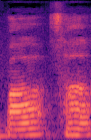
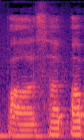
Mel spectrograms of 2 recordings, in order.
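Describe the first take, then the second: First: Said in the usual way. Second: The third পা cut short and not fully sounded; পা said shortened in rhythm; clipped syllable. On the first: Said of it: "সম্পূর্ণ উচ্চারণ হচ্ছে". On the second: Shown as a demonstration. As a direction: clip the last পা in the beat. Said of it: "উচ্চারণ হবে এরকম".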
